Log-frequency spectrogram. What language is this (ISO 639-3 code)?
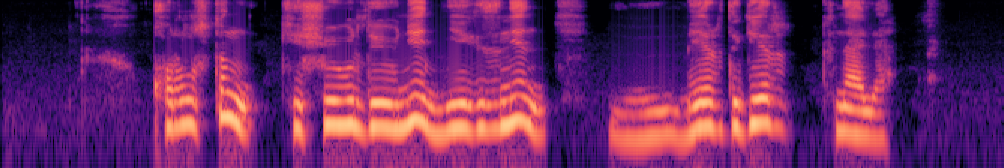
kaz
